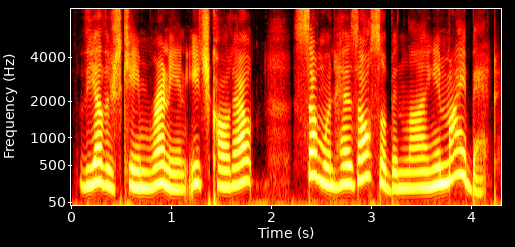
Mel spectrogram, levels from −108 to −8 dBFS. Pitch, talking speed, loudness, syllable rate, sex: 235 Hz, 235 wpm, -19 LUFS, 6.1 syllables/s, female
